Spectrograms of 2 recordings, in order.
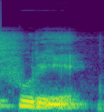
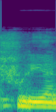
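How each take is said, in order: First: The name is pronounced the French way. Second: The name is pronounced the English way. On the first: "the French pronunciation of Fourier is Fourier" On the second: "better to call it Fourier number"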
